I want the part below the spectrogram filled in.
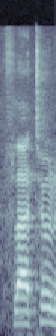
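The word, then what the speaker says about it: أفلاطون: the the Arab philosophers they used to call Plato flaton IL flaton is how you say say Plato and is like uh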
